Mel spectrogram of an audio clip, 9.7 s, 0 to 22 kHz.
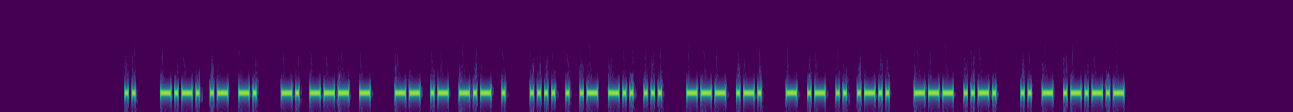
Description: Morse code, heard as a keyed tone, about 46 wpm, 700 Hz. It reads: I CAN NOT MAKE HEADS OR TAIL OF IT.
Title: Sentences from Top 1000 Words - Review Part 3 - 45wpm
